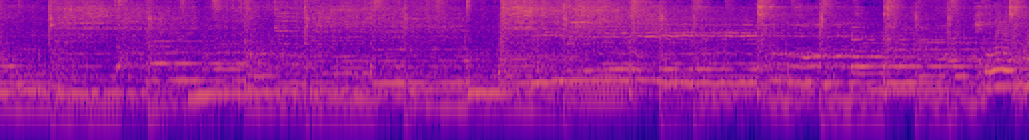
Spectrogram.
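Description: A live Tejano band playing a song, with a female lead singer's long held notes over keyboards and a steady drum beat.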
